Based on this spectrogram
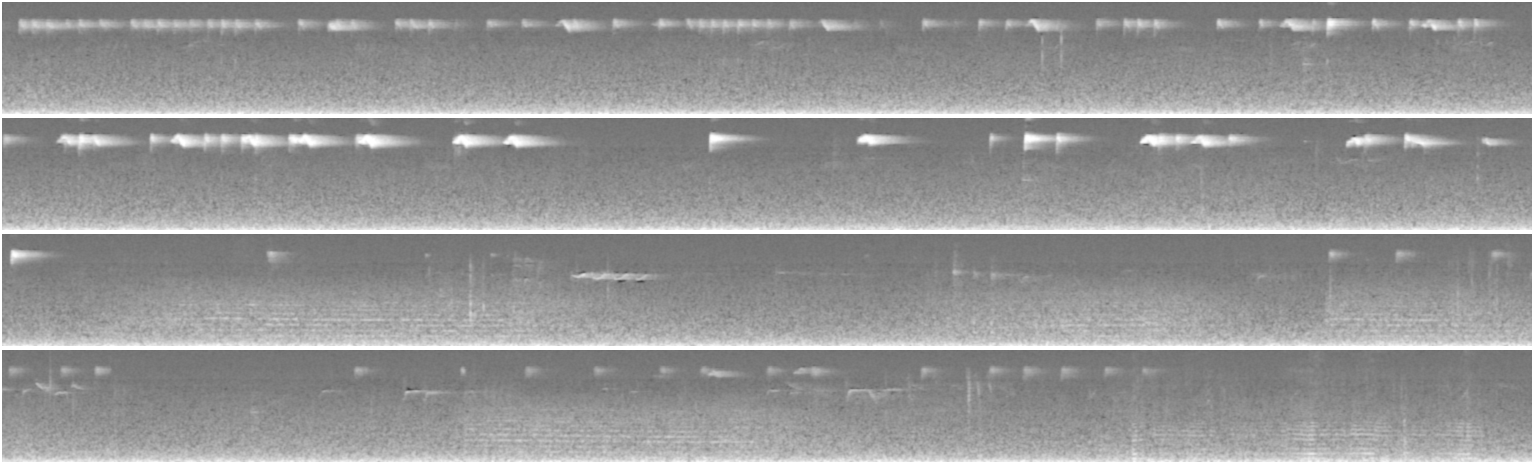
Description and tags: ski resort, very quiet in summer I didin't have luck but the forest are crowded with all sort of birds
walking, birds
